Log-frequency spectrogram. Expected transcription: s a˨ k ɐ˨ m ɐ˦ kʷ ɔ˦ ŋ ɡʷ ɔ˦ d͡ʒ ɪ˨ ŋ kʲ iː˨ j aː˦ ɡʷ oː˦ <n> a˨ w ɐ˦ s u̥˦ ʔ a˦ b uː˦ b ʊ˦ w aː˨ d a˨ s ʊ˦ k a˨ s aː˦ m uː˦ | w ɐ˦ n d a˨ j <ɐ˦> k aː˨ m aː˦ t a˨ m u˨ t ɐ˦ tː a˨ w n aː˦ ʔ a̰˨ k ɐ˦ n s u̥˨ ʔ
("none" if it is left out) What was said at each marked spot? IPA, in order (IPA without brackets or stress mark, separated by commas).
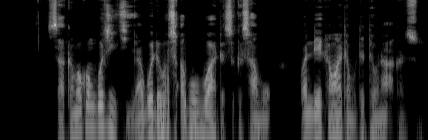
d, a˦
